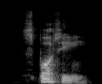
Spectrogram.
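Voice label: "spotty", Australian English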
